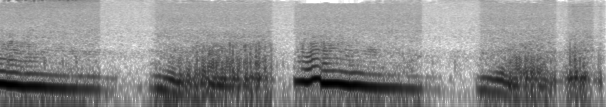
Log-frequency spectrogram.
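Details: Low, purr-like rumbling breaths in and out with short silent pauses from a sleeping black cat; snoring.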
